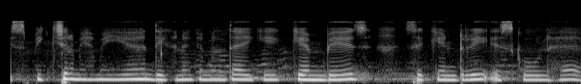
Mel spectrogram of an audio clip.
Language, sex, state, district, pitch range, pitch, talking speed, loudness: Hindi, female, Bihar, West Champaran, 215-230 Hz, 220 Hz, 145 wpm, -17 LUFS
